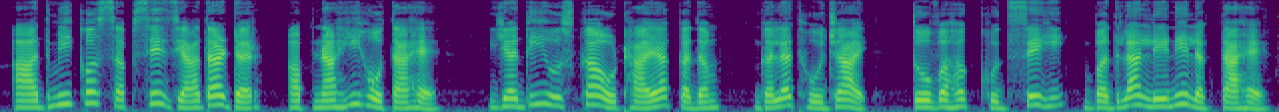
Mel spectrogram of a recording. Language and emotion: Hindi, neutral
